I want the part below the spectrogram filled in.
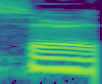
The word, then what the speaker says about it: Sirr: Here the word sir is spelled S-I-R-R. – That's right. – And that gives it the more correct pronunciation in Farsi.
